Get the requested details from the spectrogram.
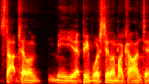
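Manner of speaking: normal talking voice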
